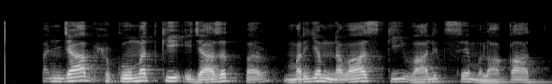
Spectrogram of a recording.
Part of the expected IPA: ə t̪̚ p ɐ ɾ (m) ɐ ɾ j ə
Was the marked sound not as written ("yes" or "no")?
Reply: no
